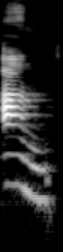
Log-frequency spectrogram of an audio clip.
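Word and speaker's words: 앉: Aquí en la segunda sílaba, digo bien, se pronuncia la nien. Entonces, se va a pronunciar an. Y la chiet se omite, ¿sí?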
